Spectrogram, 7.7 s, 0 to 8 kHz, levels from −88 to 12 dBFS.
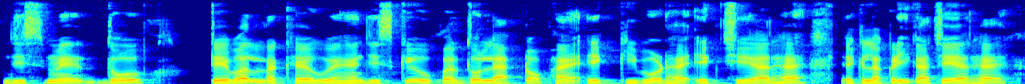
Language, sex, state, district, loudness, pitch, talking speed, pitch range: Hindi, male, Jharkhand, Garhwa, -20 LUFS, 125 Hz, 170 wpm, 115-135 Hz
